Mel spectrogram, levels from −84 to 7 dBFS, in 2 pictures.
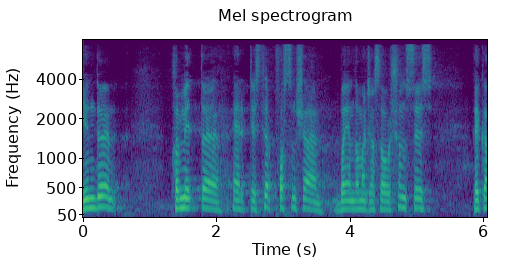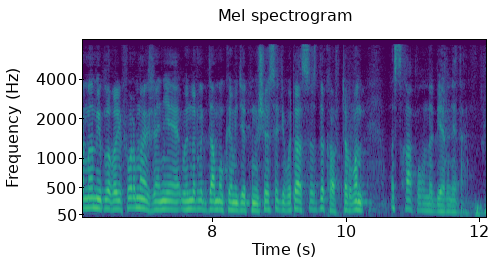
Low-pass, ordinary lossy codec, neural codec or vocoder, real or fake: none; none; codec, 16 kHz, 1.1 kbps, Voila-Tokenizer; fake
